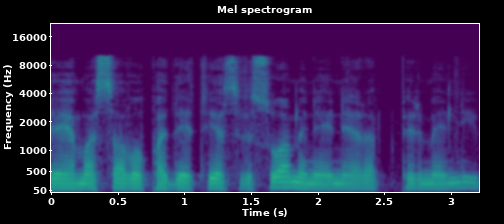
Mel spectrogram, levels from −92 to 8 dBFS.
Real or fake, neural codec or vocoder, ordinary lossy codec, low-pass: real; none; MP3, 48 kbps; 9.9 kHz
